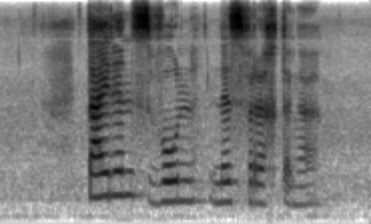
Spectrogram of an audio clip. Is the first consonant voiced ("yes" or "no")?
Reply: no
